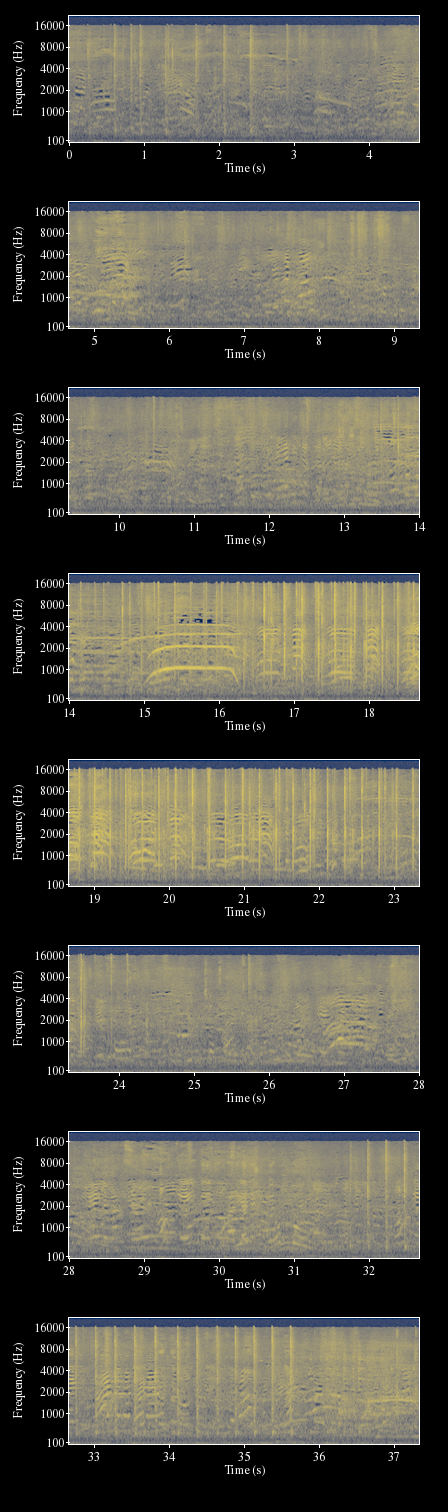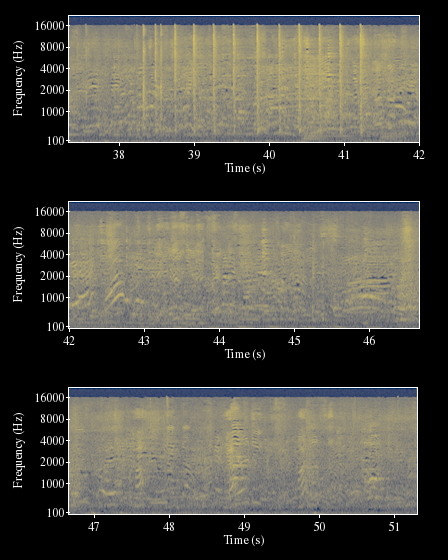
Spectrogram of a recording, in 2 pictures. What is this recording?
crowd ext cheer encore spanish
encore, spanish, ext, crowd, cheer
